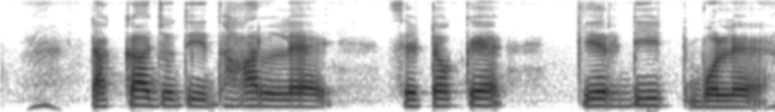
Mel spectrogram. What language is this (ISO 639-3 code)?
ben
